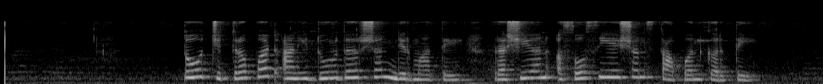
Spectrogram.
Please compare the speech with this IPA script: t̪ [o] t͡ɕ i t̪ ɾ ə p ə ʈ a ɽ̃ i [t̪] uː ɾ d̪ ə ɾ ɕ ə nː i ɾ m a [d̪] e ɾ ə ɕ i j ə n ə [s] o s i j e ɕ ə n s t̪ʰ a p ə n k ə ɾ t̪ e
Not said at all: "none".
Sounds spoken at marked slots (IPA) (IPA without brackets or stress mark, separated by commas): o, d̪, t̪, s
